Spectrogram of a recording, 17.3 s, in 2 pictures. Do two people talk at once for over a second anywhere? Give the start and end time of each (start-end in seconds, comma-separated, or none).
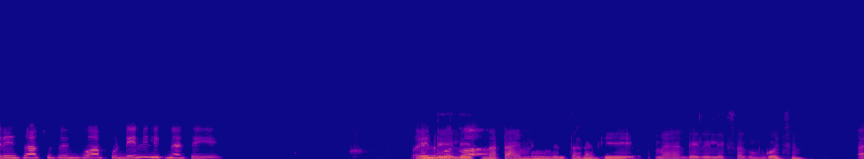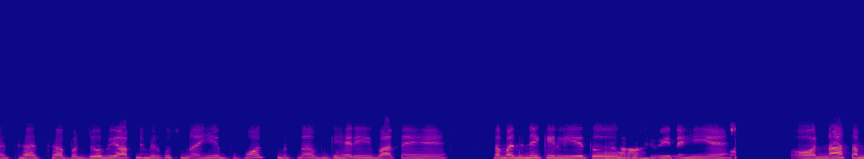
none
